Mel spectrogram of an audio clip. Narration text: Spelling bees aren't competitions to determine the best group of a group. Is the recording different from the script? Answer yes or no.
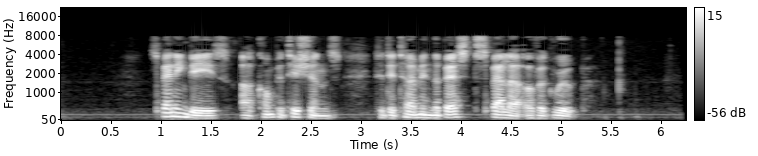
yes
